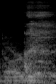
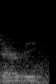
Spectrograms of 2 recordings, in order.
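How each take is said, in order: First: It is said the way British speakers say it. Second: It is said the way it is spelled. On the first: "but they pronounce it Derby" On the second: "it's spelled Derby"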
